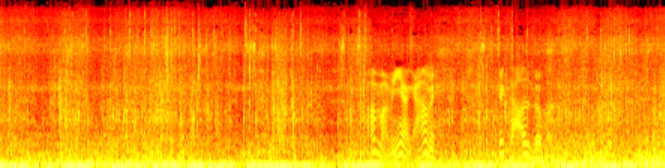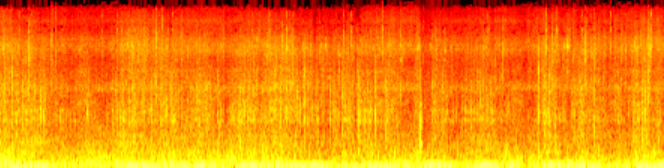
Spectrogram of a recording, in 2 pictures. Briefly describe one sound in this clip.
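Bicycle tyres crunch and rattle over a rocky dirt trail.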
